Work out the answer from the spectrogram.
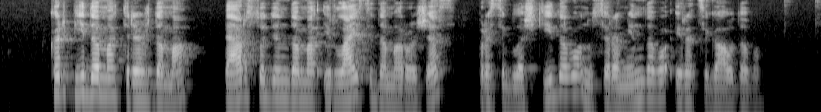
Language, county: Lithuanian, Klaipėda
